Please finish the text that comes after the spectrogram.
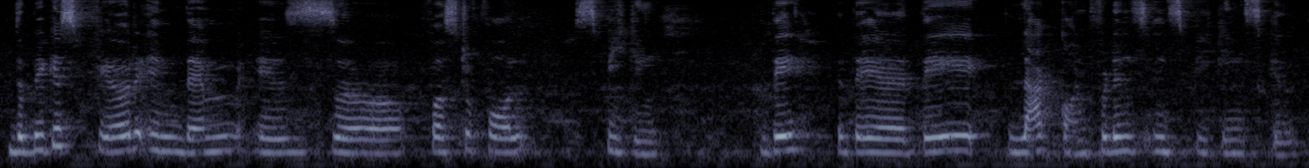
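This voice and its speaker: A middle-aged woman, a guest teacher answering interview questions in an earnest, explanatory way, often pausing to find her words. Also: medium pitch, steady tone, mellow, a little hiss or hum, poor audio. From Pakistan. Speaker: guest, English teacher and trainer.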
